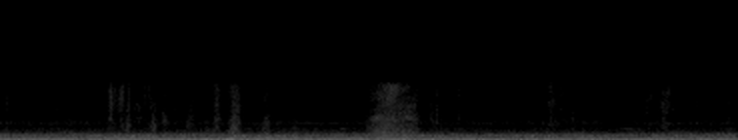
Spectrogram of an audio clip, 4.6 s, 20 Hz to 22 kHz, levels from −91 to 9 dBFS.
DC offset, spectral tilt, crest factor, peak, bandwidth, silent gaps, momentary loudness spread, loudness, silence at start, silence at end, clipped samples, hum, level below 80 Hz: under 0.1%; -7.5 dB/octave; 16 dB; -40 dBFS; 9.6 kHz; none; 3 LU; -59 LUFS; 0 s; 0 s; under 0.1%; none; -60 dBFS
